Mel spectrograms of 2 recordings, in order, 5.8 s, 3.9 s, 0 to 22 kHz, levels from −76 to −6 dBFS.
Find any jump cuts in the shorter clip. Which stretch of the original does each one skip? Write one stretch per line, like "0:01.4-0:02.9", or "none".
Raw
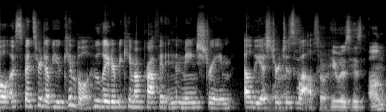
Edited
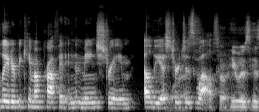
none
